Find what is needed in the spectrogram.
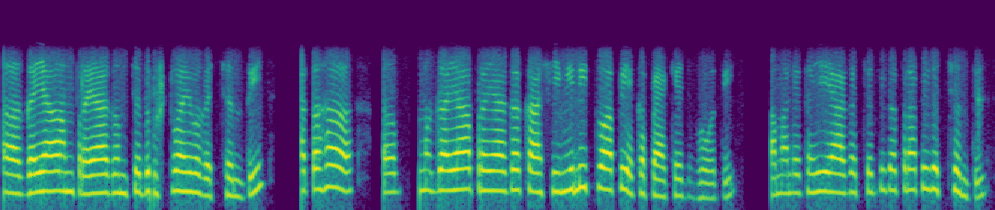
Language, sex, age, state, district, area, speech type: Sanskrit, female, 45-60, Karnataka, Uttara Kannada, urban, conversation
